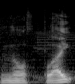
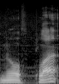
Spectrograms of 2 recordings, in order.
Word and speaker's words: North Platte: cities and we have North Platt the correct pronunciation I don't know why I went with North plate but there we go it is North Platte and it was a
